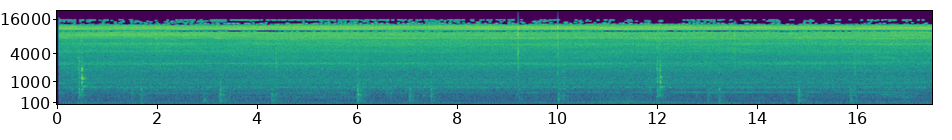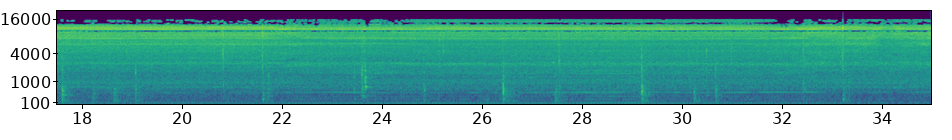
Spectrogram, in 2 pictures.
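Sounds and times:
machine hiss and hum: 0.0 - 34.9
pneumatic machine clicks and clacks: 0.1 - 34.9.

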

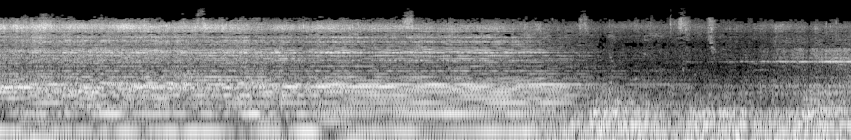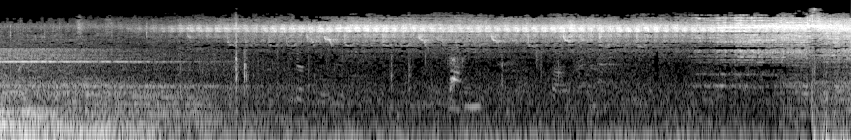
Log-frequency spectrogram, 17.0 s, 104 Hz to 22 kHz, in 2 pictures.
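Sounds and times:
crickets chirring: 7.5 - 17.0.

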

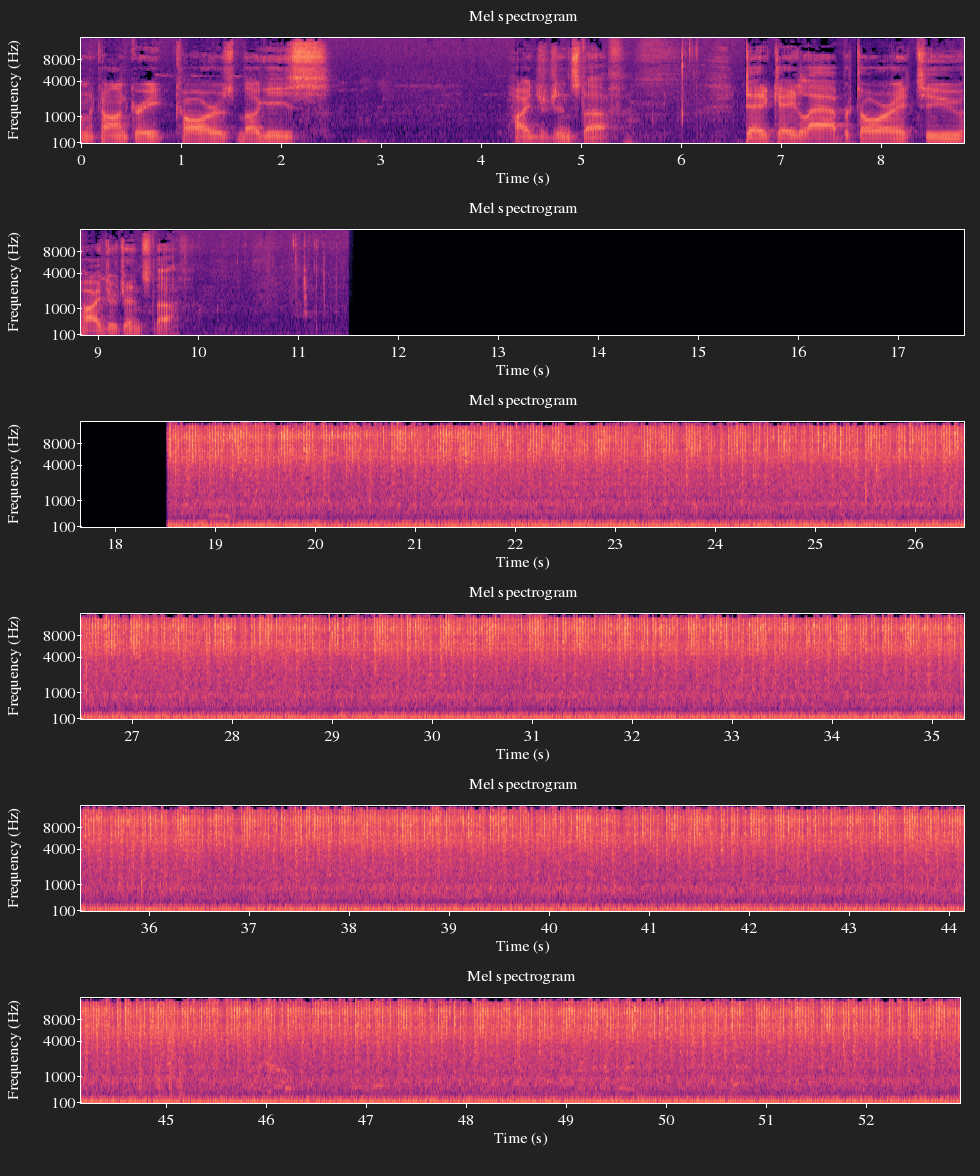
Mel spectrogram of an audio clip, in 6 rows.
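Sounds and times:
air-cooled engine idling: 18.6 - 52.9.

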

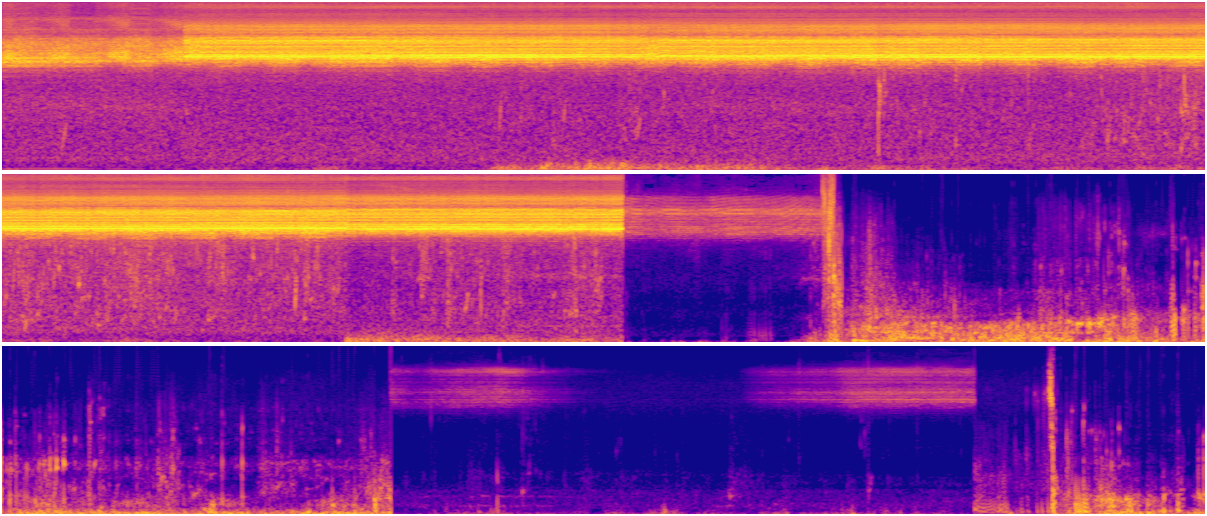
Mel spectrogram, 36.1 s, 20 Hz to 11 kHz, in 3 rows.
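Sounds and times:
cicadas buzzing: 0.0 - 20.4, 27.9 - 30.0, 31.5 - 33.8
water splashing from swimmers: 8.4 - 18.2.

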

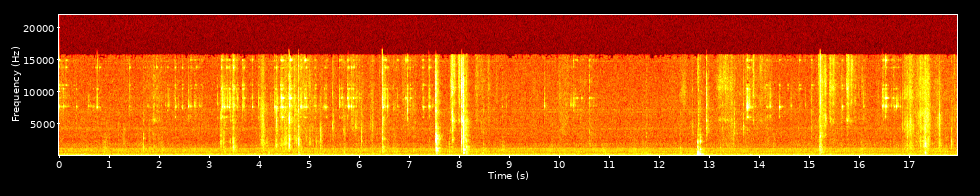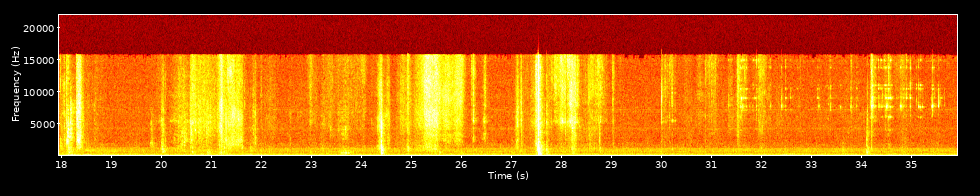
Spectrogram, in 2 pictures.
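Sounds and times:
faint steady hum: 0.0 - 35.9
soft rustles: 19.8 - 22.2, 23.0 - 29.2.

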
